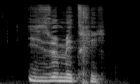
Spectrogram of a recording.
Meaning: isometry
- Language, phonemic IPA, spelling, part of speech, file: French, /i.zɔ.me.tʁi/, isométrie, noun, LL-Q150 (fra)-isométrie.wav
